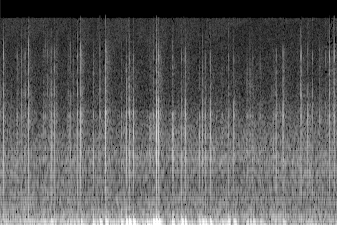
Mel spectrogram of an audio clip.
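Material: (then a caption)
Plastic. A small, solid, hard plastic toy hippo figurine, held in the palm, is scratched with fingernails along its back and sides. Quick, irregular scraping strokes give bright, dry scratches over a soft low rumble from the handling, each stroke ending almost at once.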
